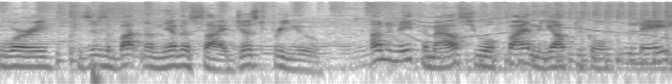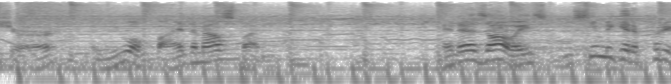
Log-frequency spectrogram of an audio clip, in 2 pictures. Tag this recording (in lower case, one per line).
music
speech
